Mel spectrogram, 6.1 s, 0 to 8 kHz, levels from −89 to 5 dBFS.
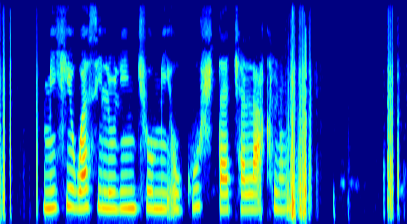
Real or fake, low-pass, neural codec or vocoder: real; 7.2 kHz; none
